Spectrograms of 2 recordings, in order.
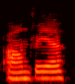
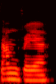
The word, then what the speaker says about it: Andrea: So for example, my name, Andrea, is often pronounced Andrea or Andrea, or my preferred way is Andrea.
